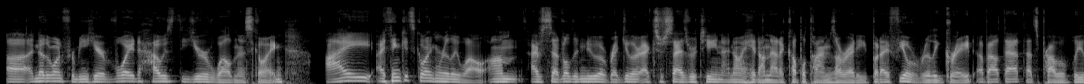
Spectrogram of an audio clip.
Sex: male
